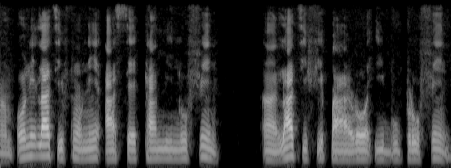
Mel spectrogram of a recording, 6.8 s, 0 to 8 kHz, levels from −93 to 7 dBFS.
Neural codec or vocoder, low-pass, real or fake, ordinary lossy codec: none; 7.2 kHz; real; none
